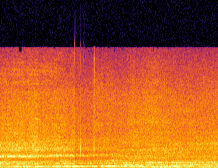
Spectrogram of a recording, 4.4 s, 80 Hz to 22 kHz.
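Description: E259 series Narita Express electric train accelerating out of the station as its cars pass close by. Its inverter-driven traction motors whine in several held, slowly drifting tones over the rumble of the wheels on the rails, with a couple of short clicks about a second and a half in.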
